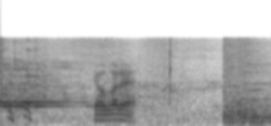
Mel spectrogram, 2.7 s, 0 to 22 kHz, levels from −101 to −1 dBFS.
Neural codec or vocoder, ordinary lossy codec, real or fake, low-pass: codec, 16 kHz, 6 kbps, DAC; none; fake; 7.2 kHz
